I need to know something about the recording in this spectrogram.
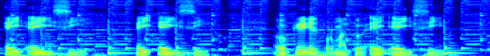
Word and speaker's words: AAC: Si lo pronuncias en inglés es el AAC.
